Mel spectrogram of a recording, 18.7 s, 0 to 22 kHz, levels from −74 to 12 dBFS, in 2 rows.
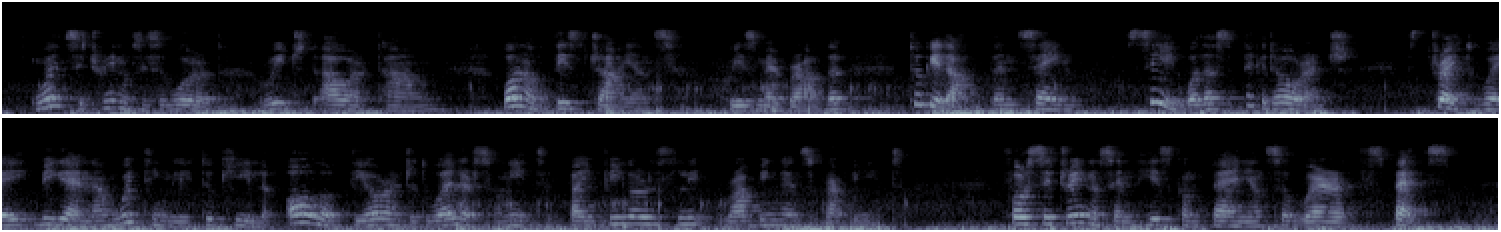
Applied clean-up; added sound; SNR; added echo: none; Rattle; 2 dB; reverberation time 0.3 s.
